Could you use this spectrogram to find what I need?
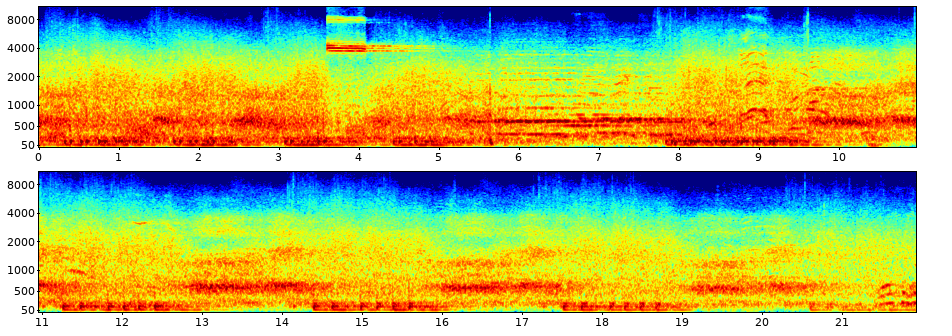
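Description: A stadium crowd chants and sings rhythmically in a large open space.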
